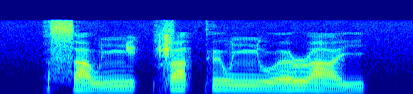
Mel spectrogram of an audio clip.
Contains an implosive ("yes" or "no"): no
